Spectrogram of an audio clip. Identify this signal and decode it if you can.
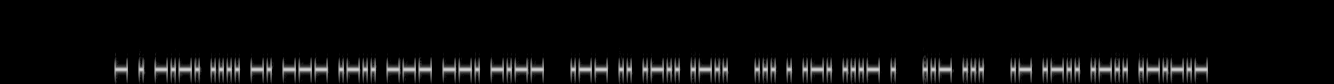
Morse code, heard as a keyed tone, about 30 wpm, 700 Hz. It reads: TECHNOLOGY WILL SERVE US ALL.
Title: Sentences from Top 1000 Words - Review Part 5 - 30wpm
